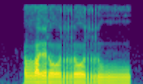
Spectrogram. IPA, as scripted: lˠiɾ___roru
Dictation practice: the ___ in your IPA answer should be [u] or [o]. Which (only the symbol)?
o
